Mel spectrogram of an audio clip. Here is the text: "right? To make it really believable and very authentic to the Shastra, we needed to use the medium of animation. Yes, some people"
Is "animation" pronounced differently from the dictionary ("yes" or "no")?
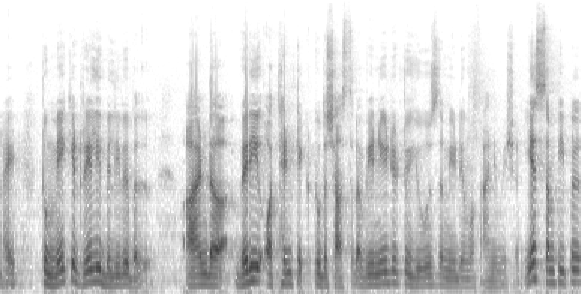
no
